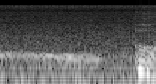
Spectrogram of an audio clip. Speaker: you hear my stomach growling i need to do lunch anyways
